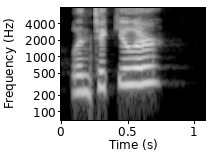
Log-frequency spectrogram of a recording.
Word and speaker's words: lenticular: thing, you get a free, I always say this word wrong, lenticular? – That's right. You said it right.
